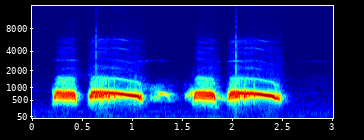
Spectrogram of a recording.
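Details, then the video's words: Cooing lure call of a Spotted dove from Dong Nai, Vietnam, used to draw in wild doves: two phrases, each a short burry coo followed by a longer, gently falling coo, separated by a soft low note. "tiếng cu gáy gọi bổi sung nhất"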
